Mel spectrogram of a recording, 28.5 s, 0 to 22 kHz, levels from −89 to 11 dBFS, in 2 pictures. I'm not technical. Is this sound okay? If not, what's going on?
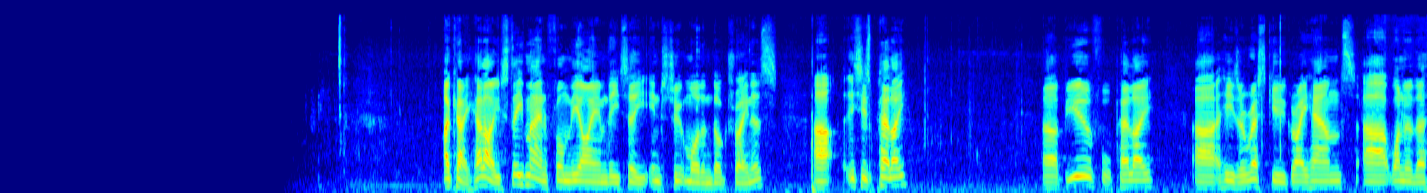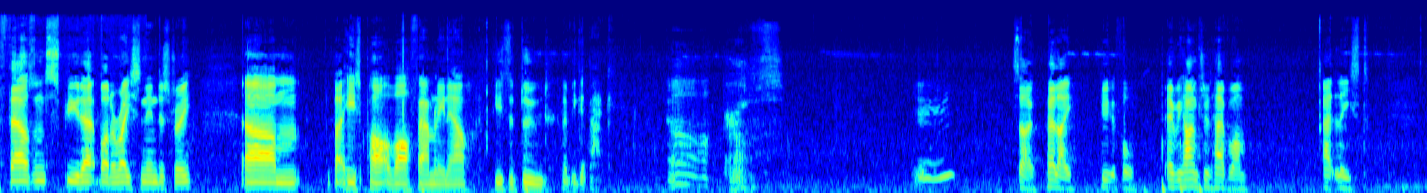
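No. From 13.74 to 15.74 seconds the sound turns thin, bright and hissy, with sharp S-like sounds, then returns to normal. This is pre-emphasis left on. The treble was deliberately boosted for storage, and the matching step that should turn it back down was skipped. The rise fits the CD-style emphasis curve. Unlike a fault that removes the bass, the low end is still there. Only the highs are pushed up, for exactly two seconds.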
